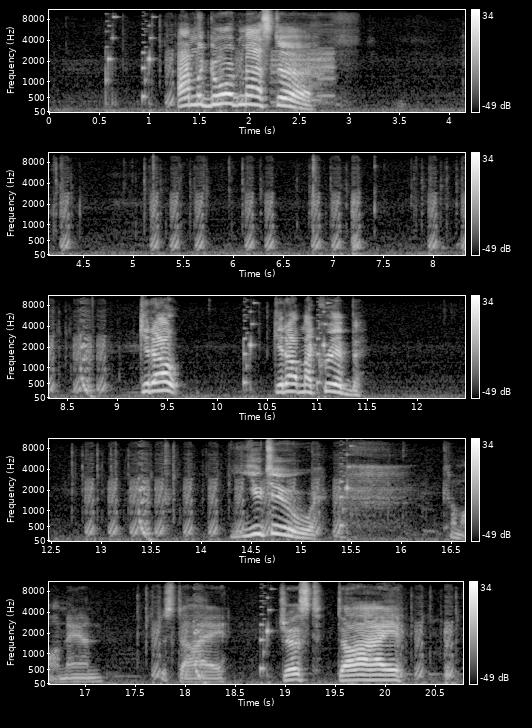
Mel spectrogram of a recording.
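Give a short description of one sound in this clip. Short electronic jingles with bending tones play from a retro video game.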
